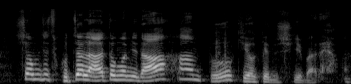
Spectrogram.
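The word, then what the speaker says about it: 頒布: 그래서 이 시험 요강에 대한 어떤 그 반포를 그 안내하겠습니다라는 건데요. 이거 반자를 어떻게 읽느냐래요. 반자. 이거는 한이라고 일단 읽어주시고요. 포자는 뿌예요. 그래서 이건 시험 문제 아주 곧잘 나왔던 겁니다. 한뿌라고 읽어주시면 돼요.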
